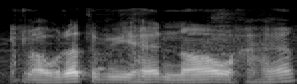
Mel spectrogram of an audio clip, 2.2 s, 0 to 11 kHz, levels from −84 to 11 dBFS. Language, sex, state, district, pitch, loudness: Maithili, male, Bihar, Supaul, 105 Hz, -20 LUFS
